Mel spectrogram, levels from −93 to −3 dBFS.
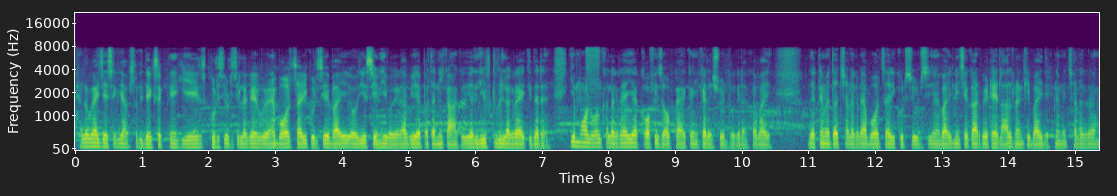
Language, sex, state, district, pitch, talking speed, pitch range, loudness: Hindi, male, Chandigarh, Chandigarh, 100 Hz, 330 wpm, 95-105 Hz, -18 LUFS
